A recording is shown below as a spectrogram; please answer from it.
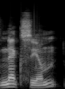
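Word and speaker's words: NXIVM: call the Vanguard nixim pronounced Nexium as Deep Pockets outposts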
